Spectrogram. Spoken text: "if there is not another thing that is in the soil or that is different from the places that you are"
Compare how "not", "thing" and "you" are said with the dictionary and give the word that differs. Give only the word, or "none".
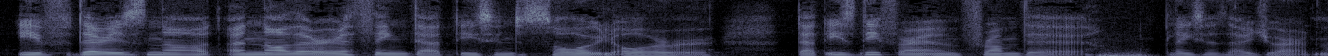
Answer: none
